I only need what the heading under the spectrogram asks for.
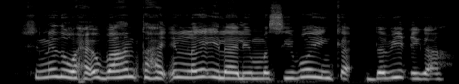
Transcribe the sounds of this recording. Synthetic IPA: ʃɪnːɪðʊwɑħɑjʊbaːɦɐnt̪ʰɐɦɛjʔɪnlɐɣɐɪlaːlɪjɔmɐsiːβɔːjɪŋkʰɐd̪ɐβiːʕɪɣɐɐh

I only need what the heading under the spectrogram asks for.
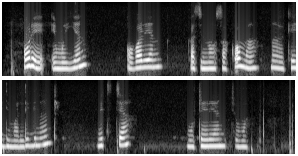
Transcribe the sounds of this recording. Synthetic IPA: oɾeːmwejan | oβaɾjan | kasinosakoma | nakeɟimaliɡnant | miksca | muteɾiant͡ʃuma

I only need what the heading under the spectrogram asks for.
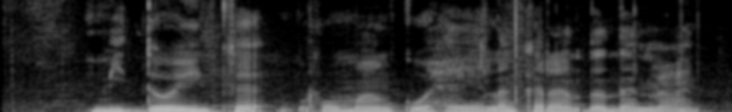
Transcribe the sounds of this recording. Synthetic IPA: mid̪ɔːjɪŋkʰɐruːmaːŋkʰʊwɑħɛjɛlɐŋkʰɐɾaːnd̪ɐd̪ɐnmɑʕɑn

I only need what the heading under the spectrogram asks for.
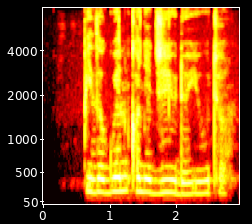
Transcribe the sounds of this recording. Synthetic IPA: pid̪oɡwenkʰɔɲed͡ʒijudojutʰo

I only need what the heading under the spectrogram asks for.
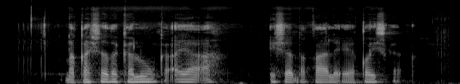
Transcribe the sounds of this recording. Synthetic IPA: ɗɑqɑʃɐðɐkʰɐluːŋkʰɐ̰ʔajaːʔɐh | ʔɪʃɐɗɑqɑːlɛ̰ʔɛːqɔjskʰɐ

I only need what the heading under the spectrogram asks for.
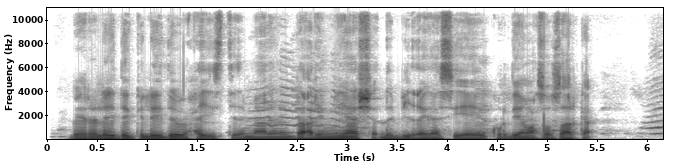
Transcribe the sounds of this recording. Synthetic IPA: bɛjɾɐlɛjðɐɡɐlɛjðɐwɑħɑjɪ̰st̪ʰɪʕmaːlaːnbɑ̰ʕɾɪnɪjaːʃɐd̪ɐβiːʕɪ̰ɣaːsɪ̰ʔɛjʊkʰʊrd̪ɪjaːnwɑħsɔːsaːrkʰɐ̰

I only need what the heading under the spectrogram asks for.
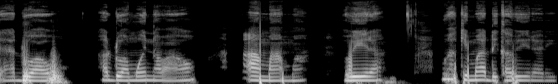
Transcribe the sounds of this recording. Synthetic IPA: aduaɔ | aduamwɛnawaɔ | amama | βeɾa | βakimadekaβiɾaɾi

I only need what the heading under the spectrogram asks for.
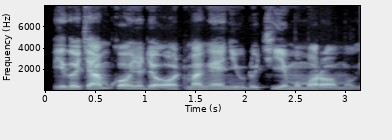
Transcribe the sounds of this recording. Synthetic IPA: pɪðot͡ʃamkɔɲɔd͡ʒɔʔɔtmaŋɛɲiudot͡ʃiemomɔɾɔmɔ̰ɡɪ

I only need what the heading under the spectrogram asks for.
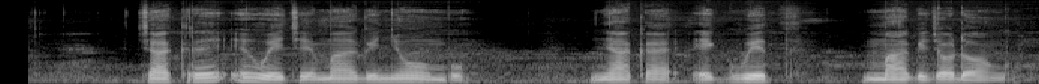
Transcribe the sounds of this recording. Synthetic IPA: t͡ʃakɾeewet͡ʃemaɡɲombo | ɲakaeɡwet̪ | maɡd͡ʒɔdɔŋɡɔ

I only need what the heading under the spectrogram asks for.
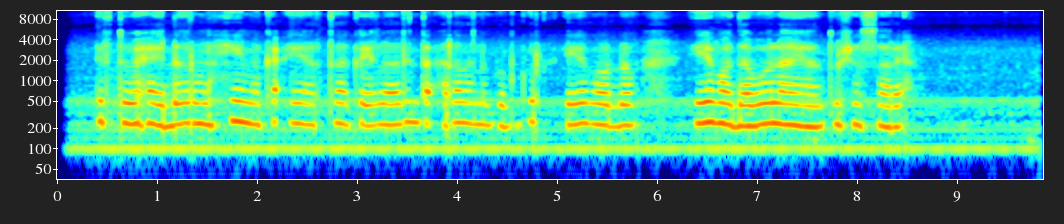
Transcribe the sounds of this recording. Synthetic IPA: dɪrt̪ʰɪwɑħɑjɖɔrmʊhiːmɐkʰɐʕɑjaːrt̪ʰɐkʰɐɪlaːlɪnt̪ʰɐʕɑɾɐðɐnɐɡud̪ɡurkʰɐɪjɐɣɔː | ɪjɐɣɔːd̪ɐβɔːlɐjaːnd̪ʊʃɐsɐɾɛ

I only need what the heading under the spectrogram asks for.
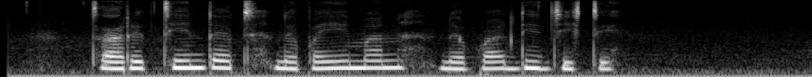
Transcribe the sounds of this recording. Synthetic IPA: taɾitindɛtnɛpajimanːɛpadid͡ʒiti

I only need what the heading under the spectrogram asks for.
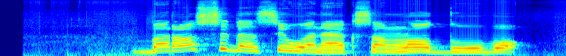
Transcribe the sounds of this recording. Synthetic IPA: bɐɾɔsɪðɐsɪwɐnaːɡsɐnlɔːd̪uːβɔ

